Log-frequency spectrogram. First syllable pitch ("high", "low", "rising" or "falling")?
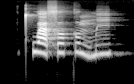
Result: falling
